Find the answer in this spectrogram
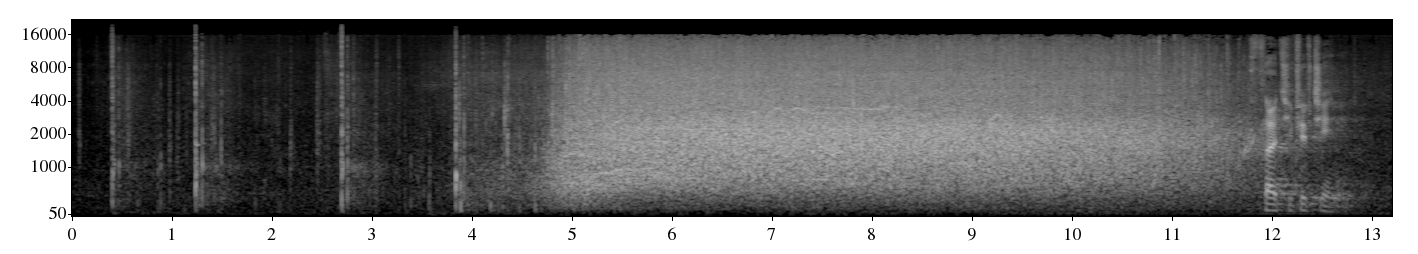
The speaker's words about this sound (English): So when you're in the middle of a cheering crowd, when it's been recorded well, the surround really involves you in the play, if you like. It's like actually being there.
